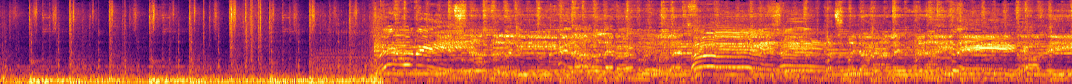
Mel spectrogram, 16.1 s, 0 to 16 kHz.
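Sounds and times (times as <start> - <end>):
gliding vocal or slide melody: 5.5 - 16.0
bluegrass music with banjo and guitar: 5.6 - 16.0.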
